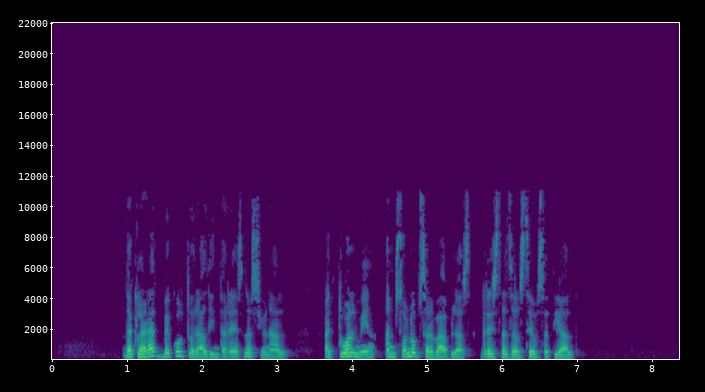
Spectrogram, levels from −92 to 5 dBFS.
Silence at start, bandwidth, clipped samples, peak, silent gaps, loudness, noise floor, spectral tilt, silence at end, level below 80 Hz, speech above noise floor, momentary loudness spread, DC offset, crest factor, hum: 0.95 s; 11.5 kHz; under 0.1%; -8 dBFS; none; -28 LUFS; -85 dBFS; -6 dB/octave; 1.45 s; -84 dBFS; 58 dB; 10 LU; under 0.1%; 20 dB; none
